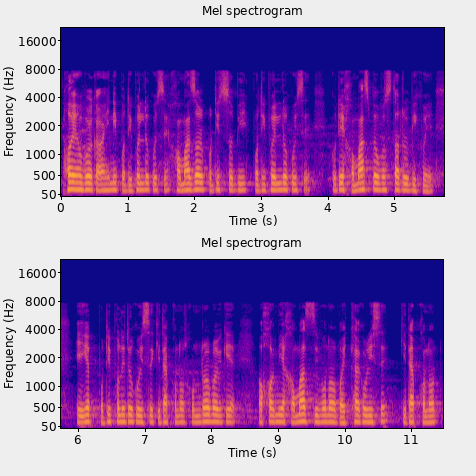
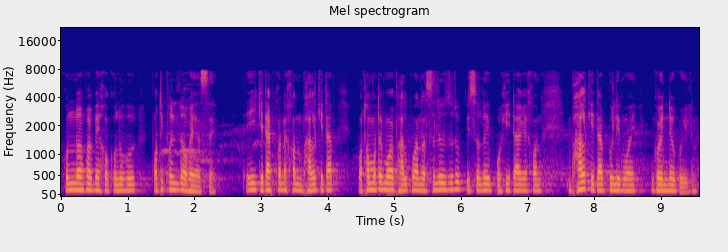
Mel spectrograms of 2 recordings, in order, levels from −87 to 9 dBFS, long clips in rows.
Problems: none marked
